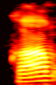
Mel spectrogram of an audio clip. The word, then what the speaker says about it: calm: Now, careful of the pronunciation of the word calm. Calm or calm? Calm. Not calm, but calm. Calm. Calm. Imagine it's spelled C-A-U, like Uganda, and calm.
